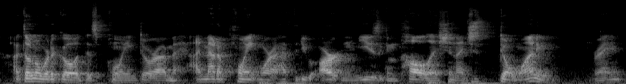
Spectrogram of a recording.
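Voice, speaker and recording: Amid noticeable background noise and audible room echo, a man with a Canadian accent talks at a very fast pace in a medium pitch with fairly even intonation. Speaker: indie game developer. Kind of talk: podcast interview. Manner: hesitant, repeats words.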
